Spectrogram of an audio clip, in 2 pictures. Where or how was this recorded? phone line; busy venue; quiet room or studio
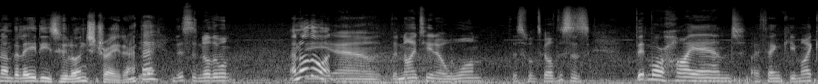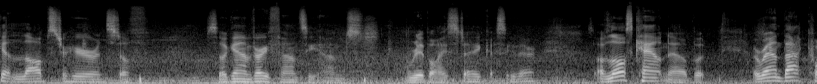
busy venue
